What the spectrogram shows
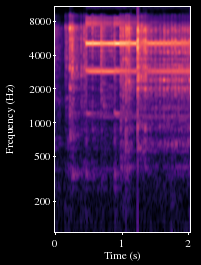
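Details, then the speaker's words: Northern Electric 3-slot payphone after repair and conversion, final checkout via an amplified pickup taped to the receiver: a dime gives two quick bright bell strikes close together with a clear ringing tail. Normal dime signal. "We want to do a dime. A dime is going to ring the bell 2 times."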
